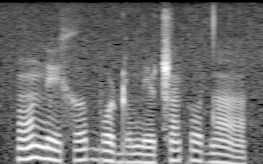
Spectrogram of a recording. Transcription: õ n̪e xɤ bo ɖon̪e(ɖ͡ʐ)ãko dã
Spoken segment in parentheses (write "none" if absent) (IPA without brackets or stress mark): ʈ͡ʂ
